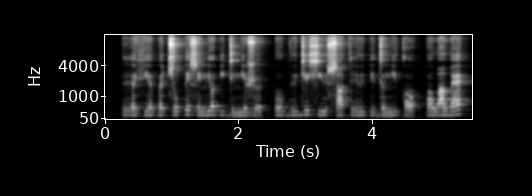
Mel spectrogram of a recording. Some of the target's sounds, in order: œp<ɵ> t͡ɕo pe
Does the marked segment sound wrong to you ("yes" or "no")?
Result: yes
